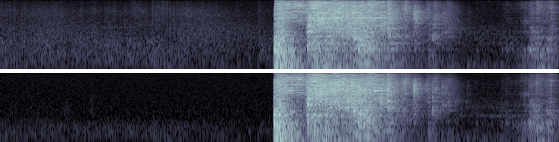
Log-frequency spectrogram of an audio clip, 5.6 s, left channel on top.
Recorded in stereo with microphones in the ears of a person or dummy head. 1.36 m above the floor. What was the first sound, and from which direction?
Breaking glass, 35° right (ahead or behind).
